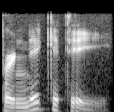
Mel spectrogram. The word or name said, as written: pernickety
